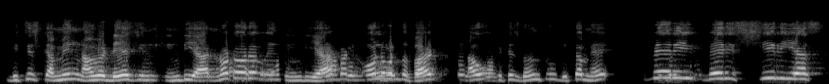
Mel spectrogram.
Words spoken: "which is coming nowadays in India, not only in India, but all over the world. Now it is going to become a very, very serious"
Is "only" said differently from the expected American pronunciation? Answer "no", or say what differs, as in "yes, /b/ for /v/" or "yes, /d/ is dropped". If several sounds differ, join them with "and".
yes, /n/ is dropped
